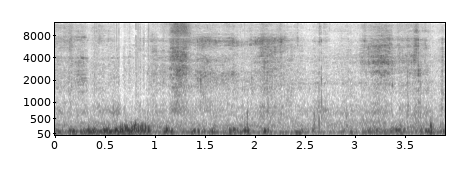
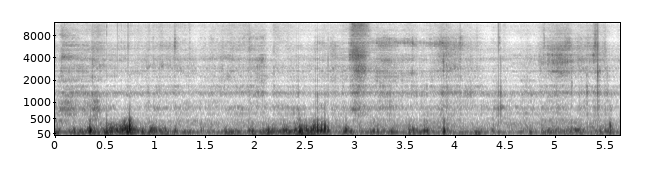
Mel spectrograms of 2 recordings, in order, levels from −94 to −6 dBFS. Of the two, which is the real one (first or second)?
first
